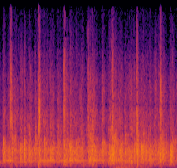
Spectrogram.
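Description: A crowd at a church service claps steadily in a dense patter of overlapping hand claps, moderately loud and even throughout, with a few faint, timid cheers mixed in and no clear speech, welcoming guest speakers.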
